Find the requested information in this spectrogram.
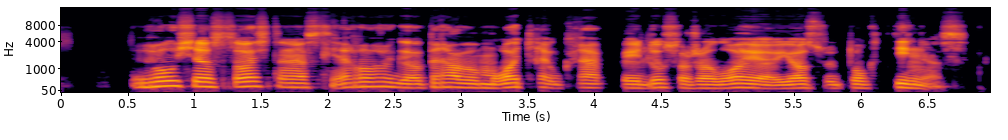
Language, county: Lithuanian, Utena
